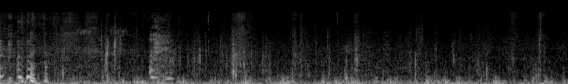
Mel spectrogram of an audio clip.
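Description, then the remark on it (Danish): Hooves clip-clop steadily as horses walk past at a castle, a continuous uneven rhythm of knocks over faint outdoor background noise. “Ja, det er slottet her. Hestene.”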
